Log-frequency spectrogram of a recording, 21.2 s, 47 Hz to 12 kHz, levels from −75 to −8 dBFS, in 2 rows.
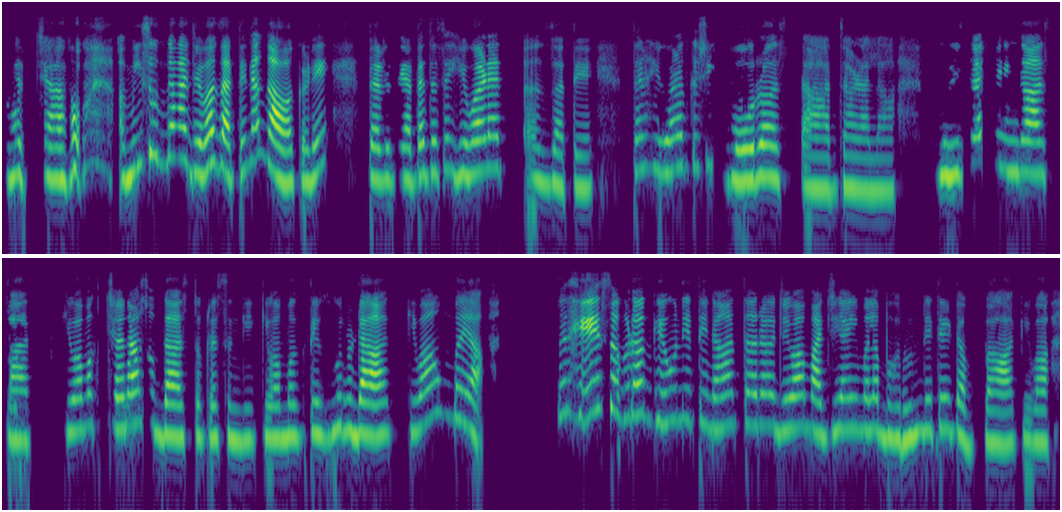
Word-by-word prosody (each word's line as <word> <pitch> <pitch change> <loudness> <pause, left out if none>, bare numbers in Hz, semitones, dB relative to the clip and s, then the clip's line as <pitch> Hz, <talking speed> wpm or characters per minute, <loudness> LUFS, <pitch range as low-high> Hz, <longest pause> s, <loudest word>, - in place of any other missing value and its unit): अच्छा, 245 0 -1
हो. 310 - +4 0.5
मी 275 +6 0
सुद्धा 395 -2 +2
जेव्हा 275 +4 +5
जाते 275 -1 +6
ना 370 +3 +4
गावाकडे, 245 +1 +6 0.4
तर 240 -1 +1
ते 245 +1 -3
आता 240 +2 +1
जसं 300 +2 -8
हिवाळ्यात 285 +4 +2 0.5
जाते. 205 -2 -5 0.4
तर 300 +1 -6
हिवाळ्यात 305 0 -5
कशी 325 +1 -10 0.2
बोरं 240 +2 +2
असतात 200 -5 -5
झाडाला, 190 -2 -4 0.5
तुरीच्या 270 +4 0
शेंगा 285 -3 0
असतात 235 -5 -4 0.3
किंवा 265 +1 -3
मग 300 +1 -5 0.2
चणा 295 +2 +4
सुद्धा 250 -7 0
असतो 235 +1 -5
प्रसंगी 225 -2 -5
किंवा 230 -1 -2
मग 235 0 -2
ते 255 - -2
हुरडा 255 -2 +4 0.2
किंवा 290 +6 -2
उंबया. 360 -8 -2 0.8
तर 395 +1 -6
हे 360 0 +10
सगळं 380 -4 0
घेऊन 335 +2 -5
येते 330 -2 -8
ना, 280 +2 -1
तर 300 -1 -2
जेव्हा 280 +2 0
माझी 260 -1 -1
आई 275 0 -4
मला 270 0 -4
भरून 230 +2 -2
देते 270 +1 -6
डब्बा 205 -2 -2
किंवा 215 -2 -3
265 Hz, 140 wpm, -23 LUFS, 235-300 Hz, 0.8 s, हे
